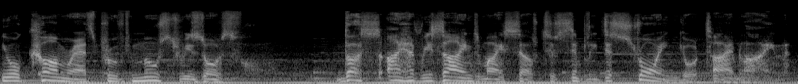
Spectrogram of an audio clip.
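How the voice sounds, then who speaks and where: An arrogant, scheming sorcerer from a video game cutscene. His delivery is slow, formal and smug, with menace in every phrase. Prominent music plays behind him. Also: medium pitch, expressive. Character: scheming arrogant titan sorcerer villain, male. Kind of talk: video game cinematic acting.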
